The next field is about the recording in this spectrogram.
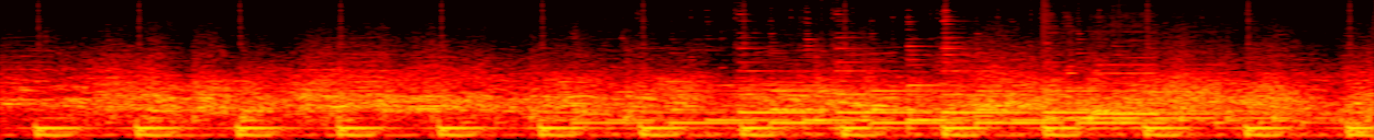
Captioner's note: crowds chanting; strumming music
